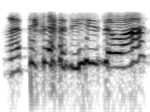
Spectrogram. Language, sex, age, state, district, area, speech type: Kashmiri, female, 18-30, Jammu and Kashmir, Budgam, rural, conversation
